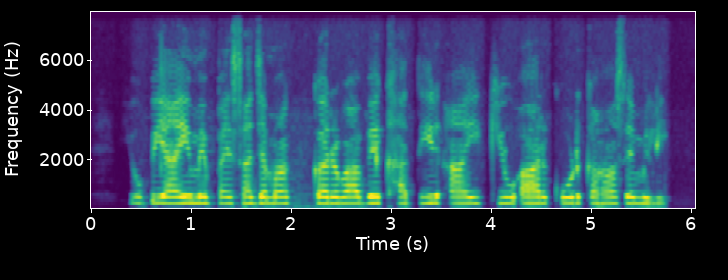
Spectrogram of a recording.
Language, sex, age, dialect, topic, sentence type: Maithili, female, 25-30, Angika, banking, question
